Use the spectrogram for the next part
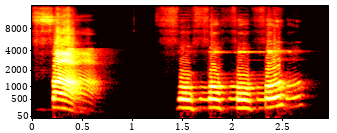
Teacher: جب آپ ف بولتے ہیں تو اوپر کے دانت نیچے کے ہونٹوں کو لگتے ہیں ٹچ ہوتے ہیں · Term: مخرج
